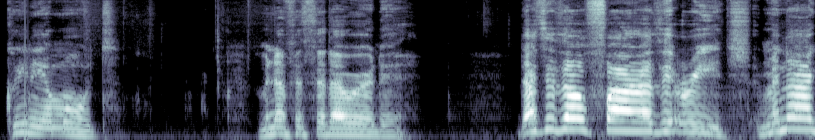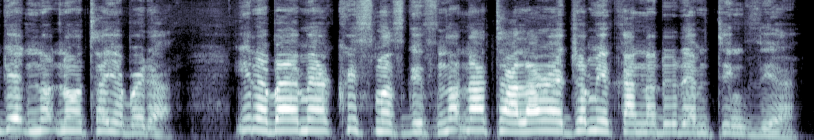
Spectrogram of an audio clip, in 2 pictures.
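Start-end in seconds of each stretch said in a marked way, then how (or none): 3.9-7.4 indignant outburst. Real, not acted. Angry rant at absent husband.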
